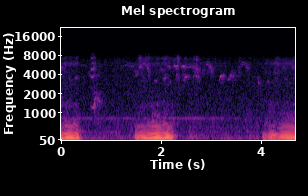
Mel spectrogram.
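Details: Low, throaty snoring from a sleeping Shar Pei: long, rough rumbling breaths come in three bouts, separated by quieter pauses of a second or more.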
